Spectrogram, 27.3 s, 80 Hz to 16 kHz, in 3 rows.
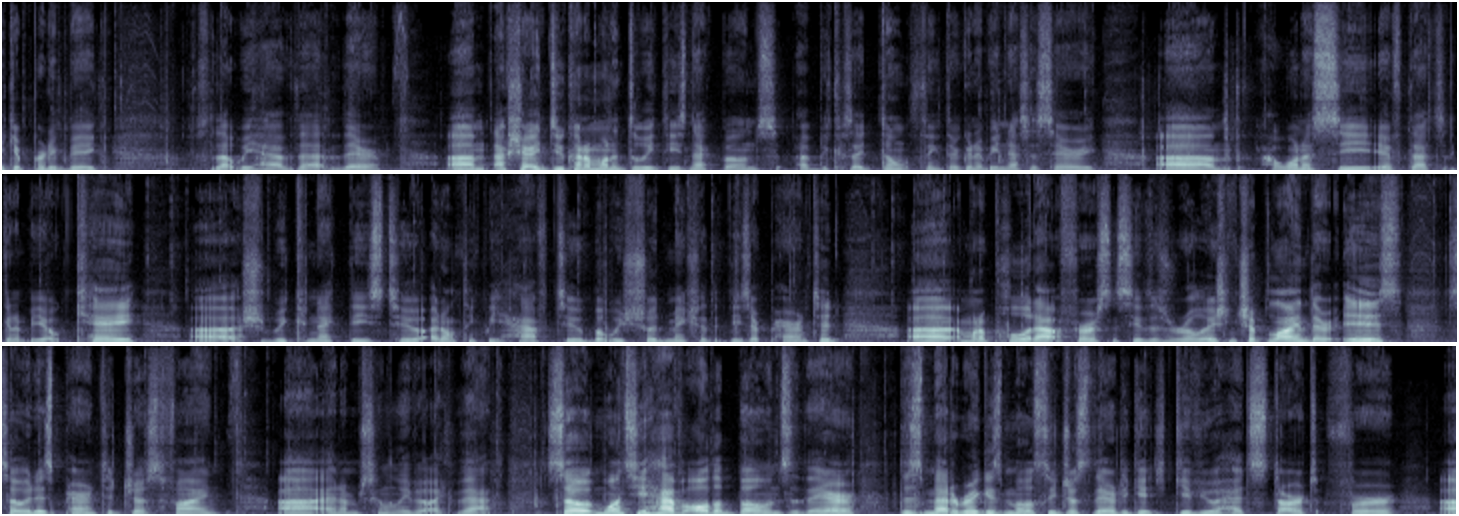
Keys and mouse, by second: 2.2 middle click, 3.2 middle click, 4.0 middle click, 4.2-6.2 middle drag, 6.3 middle click, 6.8 middle click, 7.2 x, 8.0 middle click, 8.7 a, 9.1 a, 11.5 middle click, 12.2 a, 12.3 a, 13.8 middle click, 14.9 middle click, 15.4 g, 18.3 middle click, 19.3-20.5 middle drag, 20.6 middle click, 21.2 middle click, 21.8 a, 22.0 a, 26.9-27.2 middle drag.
